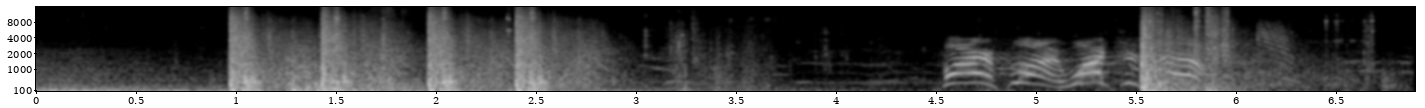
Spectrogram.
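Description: Rifle shots crack loudly, one at a time.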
